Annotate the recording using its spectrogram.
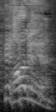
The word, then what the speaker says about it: Haaland: Oh, Haaland.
